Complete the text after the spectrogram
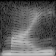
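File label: "mai5", Cantonese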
